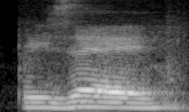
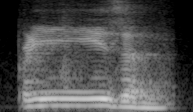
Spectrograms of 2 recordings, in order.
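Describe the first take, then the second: First: The stress is on the second syllable. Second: The stress is on the first syllable. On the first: The word is used as a verb. "if the word function as a verb, the stress uh, is placed on the second syllable" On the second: The word is used as a noun. "if word being used serves as a noun, the stress is placed on the first syllable"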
